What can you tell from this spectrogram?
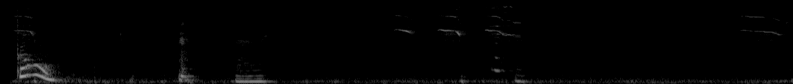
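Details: Wolfadoodle dog indoors, wanting to get up on a couch: one loud moaning whine sliding downward opens the clip, followed by faint, thin, high squeaky whimpers and a steady low hum in the room.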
